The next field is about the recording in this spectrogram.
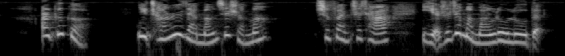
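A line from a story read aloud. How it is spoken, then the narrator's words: Laughing together. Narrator (Chinese): 探春、惜春都笑道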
